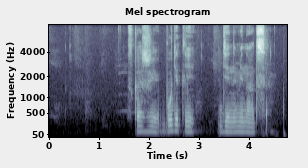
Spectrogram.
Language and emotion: Russian, neutral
